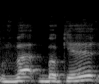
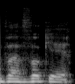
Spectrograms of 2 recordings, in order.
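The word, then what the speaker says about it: וָבֹקֶר: Donc en l'occurrence, on prononcera où va Boker et pas où va Voker par exemple pour la cette raisonci que ce Dagèch-ci est un Dagèch fort.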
